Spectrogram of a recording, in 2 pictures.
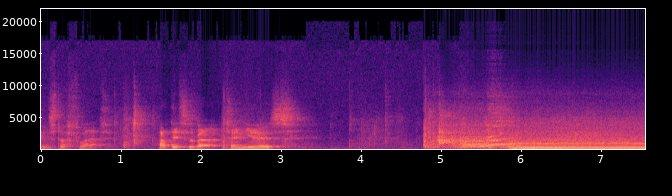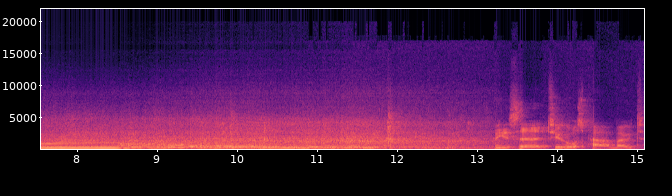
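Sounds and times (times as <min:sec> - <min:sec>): planer motor humming: 0:04.8 - 0:13.7.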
